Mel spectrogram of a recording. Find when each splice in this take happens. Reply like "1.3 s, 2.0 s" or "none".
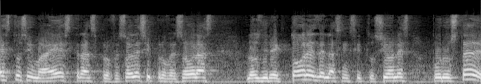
none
